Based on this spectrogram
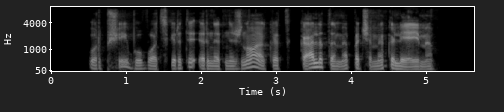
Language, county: Lithuanian, Vilnius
